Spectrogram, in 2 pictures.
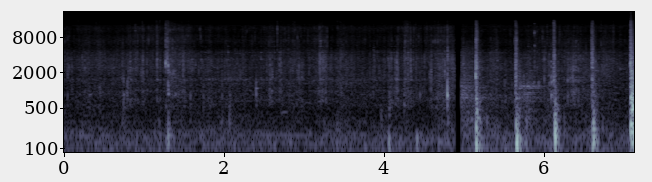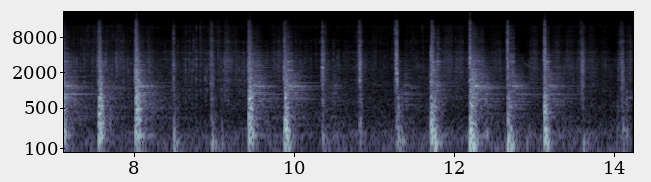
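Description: A wooden pestle pounding long beans, greens and beef in a stainless steel bowl, starting about five seconds in and striking steadily about twice a second.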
